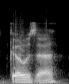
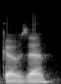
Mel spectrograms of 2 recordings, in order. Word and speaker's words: Gose: we'll do a little intro to it it's goza it's spelled go e but pronounced goza not to be confused with goo which is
